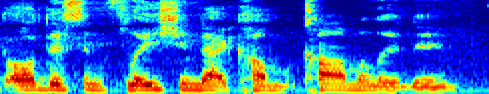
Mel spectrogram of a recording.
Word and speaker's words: Kamala: all this inflation that Kamala did Kamala Kamala he said it right the first time so again inflation wasn't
